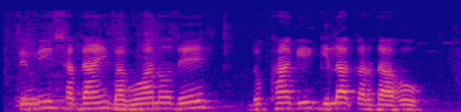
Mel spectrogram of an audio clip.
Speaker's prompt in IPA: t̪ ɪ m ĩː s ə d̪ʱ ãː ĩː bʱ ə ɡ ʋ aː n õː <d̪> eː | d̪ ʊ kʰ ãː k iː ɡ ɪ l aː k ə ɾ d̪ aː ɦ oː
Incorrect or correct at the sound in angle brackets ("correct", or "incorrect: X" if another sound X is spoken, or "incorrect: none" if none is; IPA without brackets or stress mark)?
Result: correct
